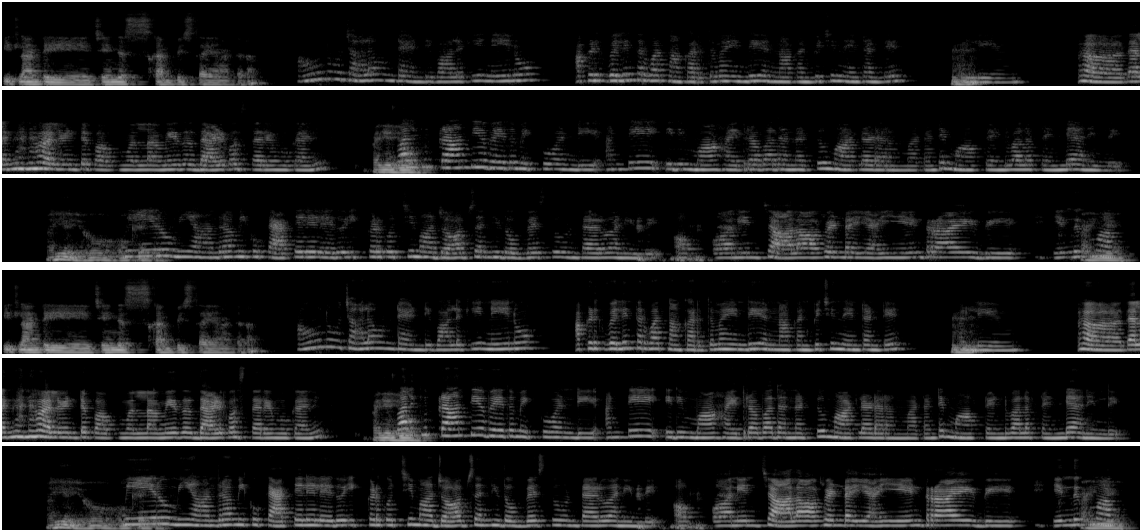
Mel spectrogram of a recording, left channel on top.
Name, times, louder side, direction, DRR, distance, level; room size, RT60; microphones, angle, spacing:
voice 1, 0.0-2.5 9.5-9.8 15.1-15.5 23.2-24.3 29.9-30.1 33.5-33.9, right 1 dB, 10° right, 0.6 m, -33 dB
voice 2, 3.0-5.3 5.8-9.0 9.6-10.2 10.8-14.6 15.3-22.5 24.0-33.9, right 3 dB, 65° right, 0.4 m, -34 dB
2.5 x 2.2 x 2.4 m
head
